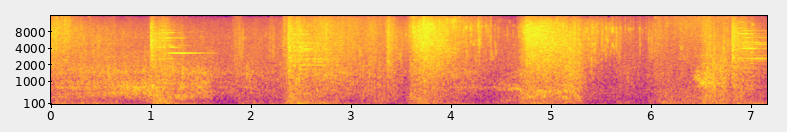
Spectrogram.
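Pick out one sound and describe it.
Heavy blows thud and clang.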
